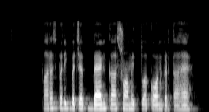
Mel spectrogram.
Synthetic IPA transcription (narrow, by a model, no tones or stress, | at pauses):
paːɾəspəɾɪk̚bɐt͡ʃət̪̚bɛ̃ːŋkːaswaːmɪt̪wakɔːnkɐɾt̪aɦɛː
